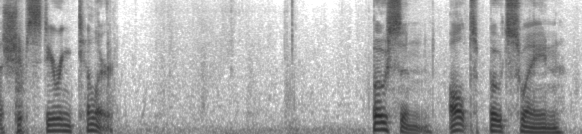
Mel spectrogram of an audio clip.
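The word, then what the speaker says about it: boatswain: Bosen Altbo boat swain. I think they still pronounce that Bosen though.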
